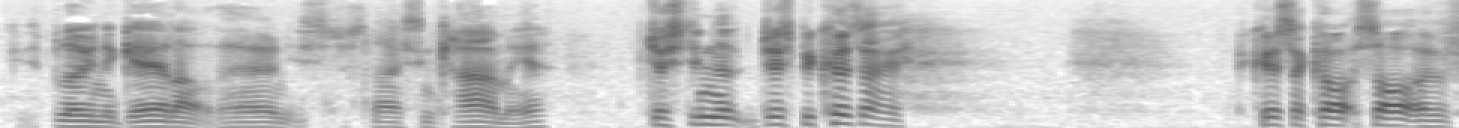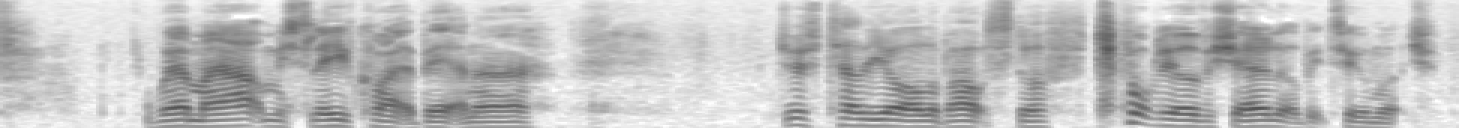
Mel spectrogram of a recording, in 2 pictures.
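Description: An English hiking vlogger in his thirties, medium-pitched, talks casually to a camera held close at arm's length while sheltering behind a stone wall on a windy winter mountain. He sounds subdued and halting, restarting often, and wind hits the mic, though the recording is otherwise dry.

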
